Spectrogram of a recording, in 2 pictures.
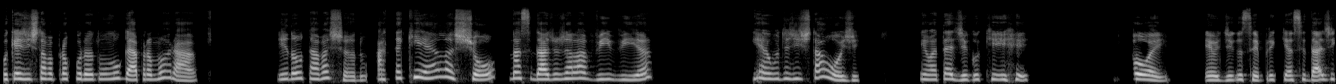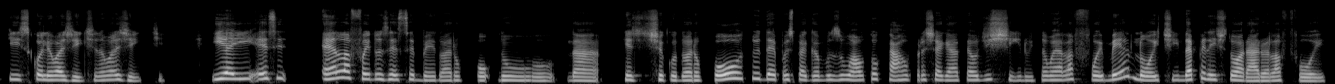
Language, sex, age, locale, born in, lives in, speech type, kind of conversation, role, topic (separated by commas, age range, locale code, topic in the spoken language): Portuguese, female, 35-39, pt-BR, Brazil, Portugal, conversation, podcast, guest, Como criar uma rede de apoio do zero?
